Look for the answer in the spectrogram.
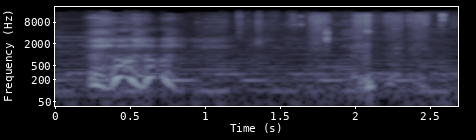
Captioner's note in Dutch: lacht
